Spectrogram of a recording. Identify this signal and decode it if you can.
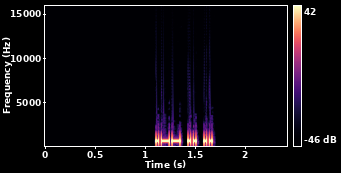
Morse code, heard as a keyed tone, about 46 wpm, 700 Hz. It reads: WII
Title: Three Challenging Letter-Number Combinations 45wpm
